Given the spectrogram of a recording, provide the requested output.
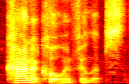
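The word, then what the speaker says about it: ConocoPhillips: Conoco and Phillips. That's the right pronunciation.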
